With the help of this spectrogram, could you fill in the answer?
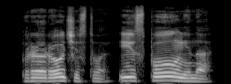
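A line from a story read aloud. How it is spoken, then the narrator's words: Deep bass voice. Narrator (Russian): пробасил Хак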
